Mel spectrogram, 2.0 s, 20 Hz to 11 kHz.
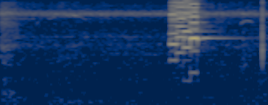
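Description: Flipper Zero handheld giving a short electronic beep chirp of a few quick tones about a second and a quarter in, its signal that the 125 kHz RFID card, an HID H10301 prox card, has been read successfully. Otherwise faint room tone.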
